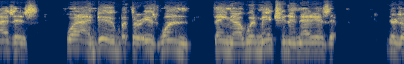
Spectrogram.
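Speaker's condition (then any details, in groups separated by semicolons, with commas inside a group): Cerebral palsy, severe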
